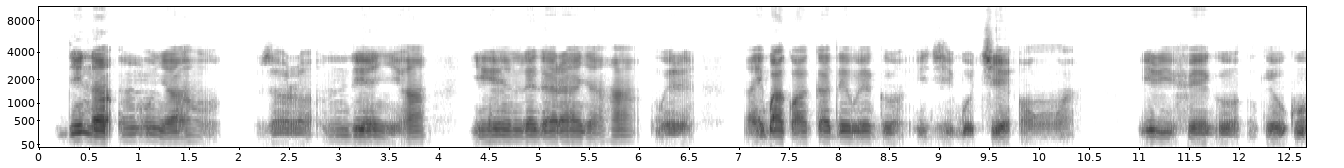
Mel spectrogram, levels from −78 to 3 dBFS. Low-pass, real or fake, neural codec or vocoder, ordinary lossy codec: none; fake; vocoder, 22.05 kHz, 80 mel bands, Vocos; none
